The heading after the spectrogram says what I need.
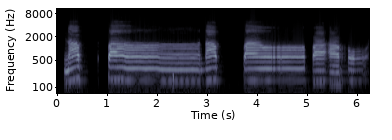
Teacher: mengalirnya suara ketika huruf fa itu disukunkan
